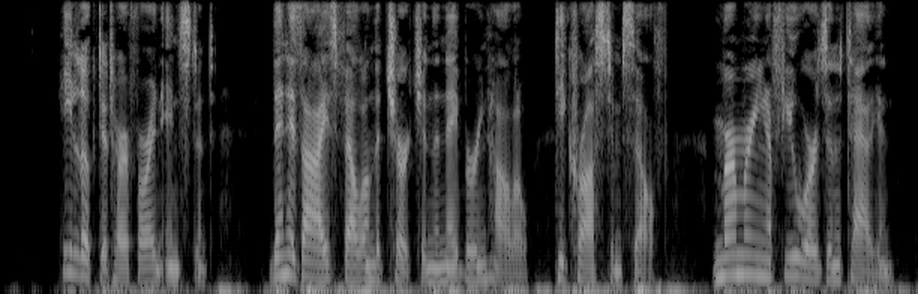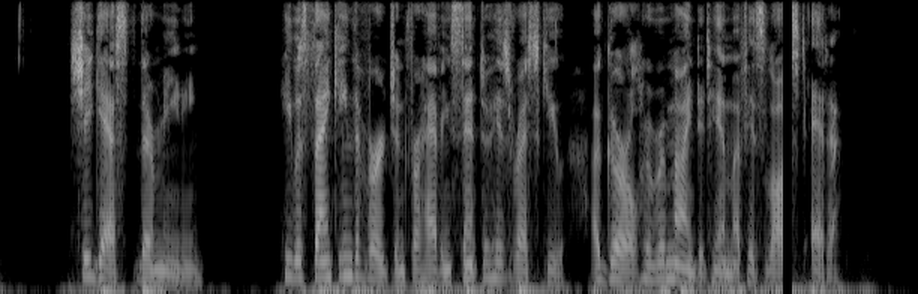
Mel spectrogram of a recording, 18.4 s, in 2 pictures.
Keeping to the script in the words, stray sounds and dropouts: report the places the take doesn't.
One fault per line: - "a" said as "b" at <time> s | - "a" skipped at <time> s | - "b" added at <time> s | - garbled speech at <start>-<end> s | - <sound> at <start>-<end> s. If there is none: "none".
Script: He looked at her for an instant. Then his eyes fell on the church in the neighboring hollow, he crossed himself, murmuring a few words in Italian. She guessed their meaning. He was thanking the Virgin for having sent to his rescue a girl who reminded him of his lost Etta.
- dropout at 17.0-17.1 s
